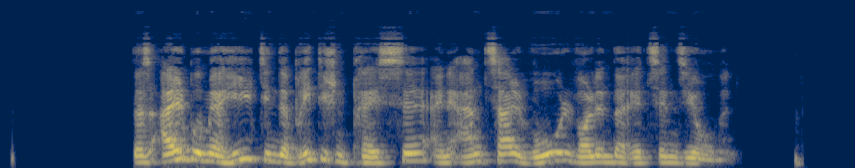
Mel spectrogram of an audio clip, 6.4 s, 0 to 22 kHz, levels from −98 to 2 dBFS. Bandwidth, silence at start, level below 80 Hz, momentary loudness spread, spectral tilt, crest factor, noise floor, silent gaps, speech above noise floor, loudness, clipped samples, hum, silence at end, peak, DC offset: 9 kHz; 1 s; -68 dBFS; 9 LU; -5 dB/octave; 20 dB; under -90 dBFS; 5.58-5.96 s; over 68 dB; -23 LUFS; under 0.1%; none; 0.4 s; -2 dBFS; under 0.1%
